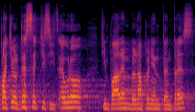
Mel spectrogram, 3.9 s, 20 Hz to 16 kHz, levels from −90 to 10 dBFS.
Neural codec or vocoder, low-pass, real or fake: none; 14.4 kHz; real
